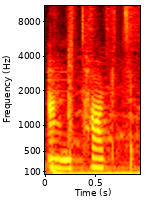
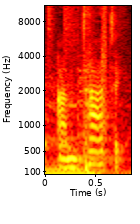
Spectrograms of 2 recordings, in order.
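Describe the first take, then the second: First: The k sound after the r is pronounced. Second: The k sound after the r is dropped. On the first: The speaker calls it right. "It's actually Antarctic. ... keep the C sound" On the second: The speaker calls it wrong. "usually people pronounce it Antarctic. ... that's wrong"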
